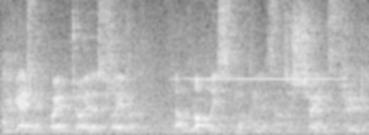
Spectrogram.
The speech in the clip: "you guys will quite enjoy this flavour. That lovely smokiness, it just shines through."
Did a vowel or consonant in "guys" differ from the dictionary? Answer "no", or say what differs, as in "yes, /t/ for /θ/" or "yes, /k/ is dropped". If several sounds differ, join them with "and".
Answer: no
